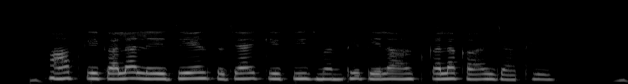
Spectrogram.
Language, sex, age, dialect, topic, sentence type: Chhattisgarhi, female, 18-24, Northern/Bhandar, agriculture, statement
